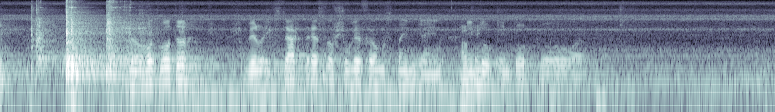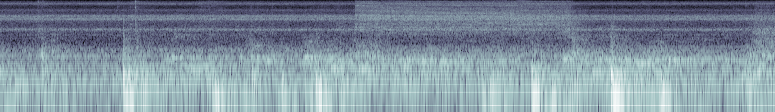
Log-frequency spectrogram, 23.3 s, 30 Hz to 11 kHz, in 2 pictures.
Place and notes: Brewery Moucha, sounds of brewing craft beer, Údolní, Praha-Praha, Czechia - Adding precisely 2 minutes of hot water
On my visit to the Moucha Brewery I was very kindly given a small tour by Jan the head brewer there. Brewing was his life. He was previously employed by the old brewery when the full scale industry operated in Braník years ago. Today’s craft brewery is smaller in scale and a relatively quiet process. He allowed me to record a couple of the events which made sound. This one is adding hot water to the vats where the grain is fermenting. It must last for precisely two minutes.
Praha, Česko, 7 April 2022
